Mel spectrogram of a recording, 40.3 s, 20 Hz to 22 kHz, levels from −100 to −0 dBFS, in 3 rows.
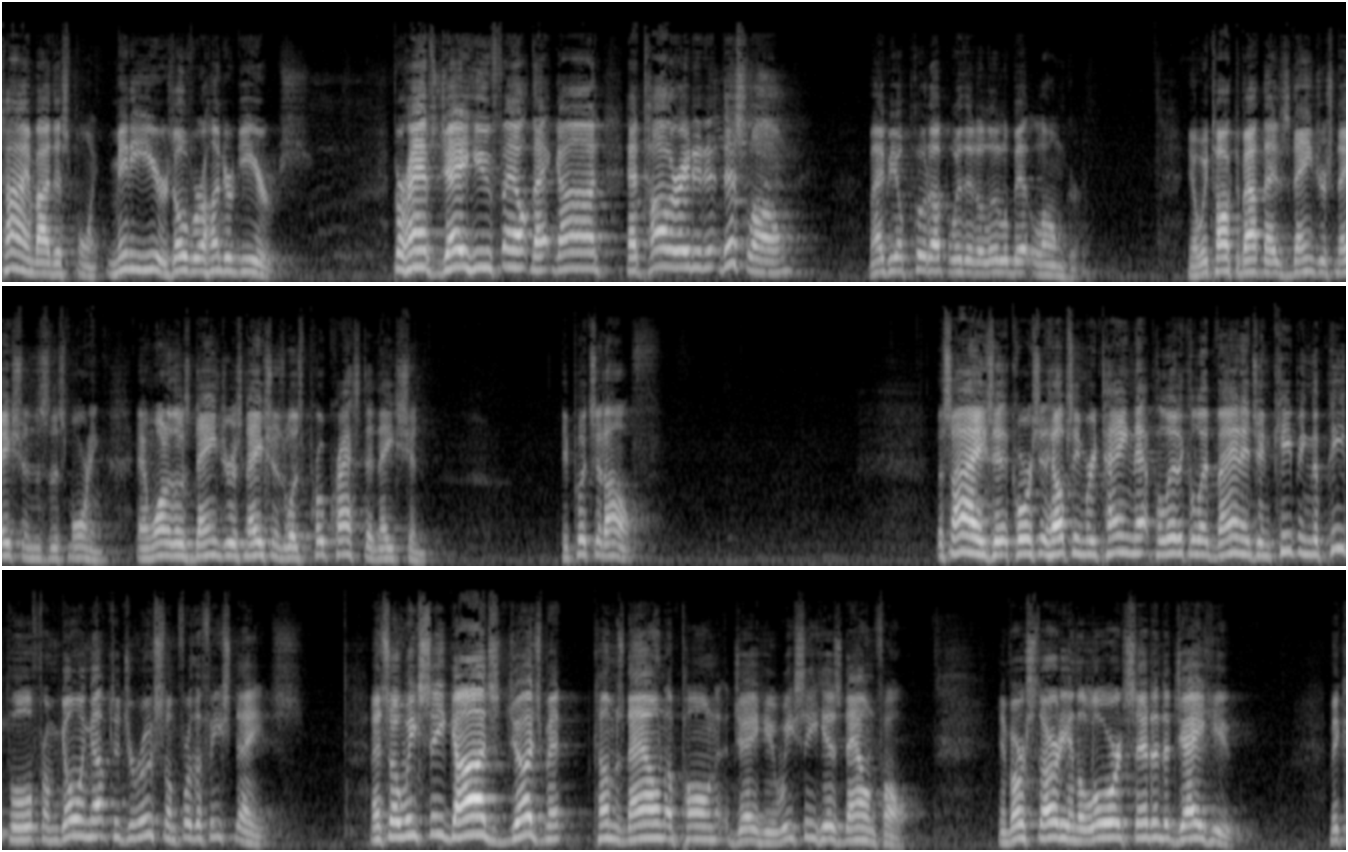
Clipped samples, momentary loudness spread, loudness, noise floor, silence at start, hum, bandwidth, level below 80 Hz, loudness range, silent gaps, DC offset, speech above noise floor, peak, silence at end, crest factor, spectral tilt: under 0.1%; 14 LU; -29 LUFS; -71 dBFS; 0 s; none; 15 kHz; -78 dBFS; 11 LU; none; under 0.1%; 42 dB; -8 dBFS; 0 s; 24 dB; -4.5 dB/octave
